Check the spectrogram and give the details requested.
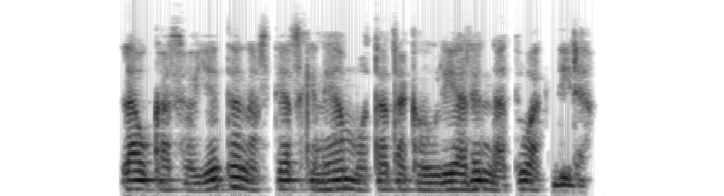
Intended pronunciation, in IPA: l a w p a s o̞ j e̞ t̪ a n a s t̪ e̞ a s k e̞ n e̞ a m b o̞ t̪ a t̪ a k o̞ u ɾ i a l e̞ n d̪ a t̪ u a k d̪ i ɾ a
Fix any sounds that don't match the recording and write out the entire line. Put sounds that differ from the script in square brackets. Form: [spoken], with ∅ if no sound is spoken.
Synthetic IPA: l a w [k] a s o̞ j e̞ t̪ a n a s t̪ e̞ a s k e̞ n e̞ a m b o̞ t̪ a t̪ a k o̞ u ɾ i a [ɾ] e̞ n d̪ a t̪ u a k d̪ i ɾ a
